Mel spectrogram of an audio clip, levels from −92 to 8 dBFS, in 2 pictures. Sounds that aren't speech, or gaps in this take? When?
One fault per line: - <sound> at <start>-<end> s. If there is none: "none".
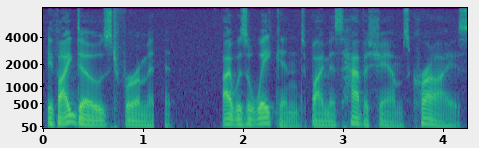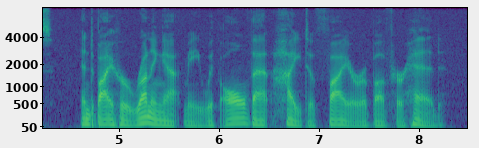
- dropout at 1.1-1.2 s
